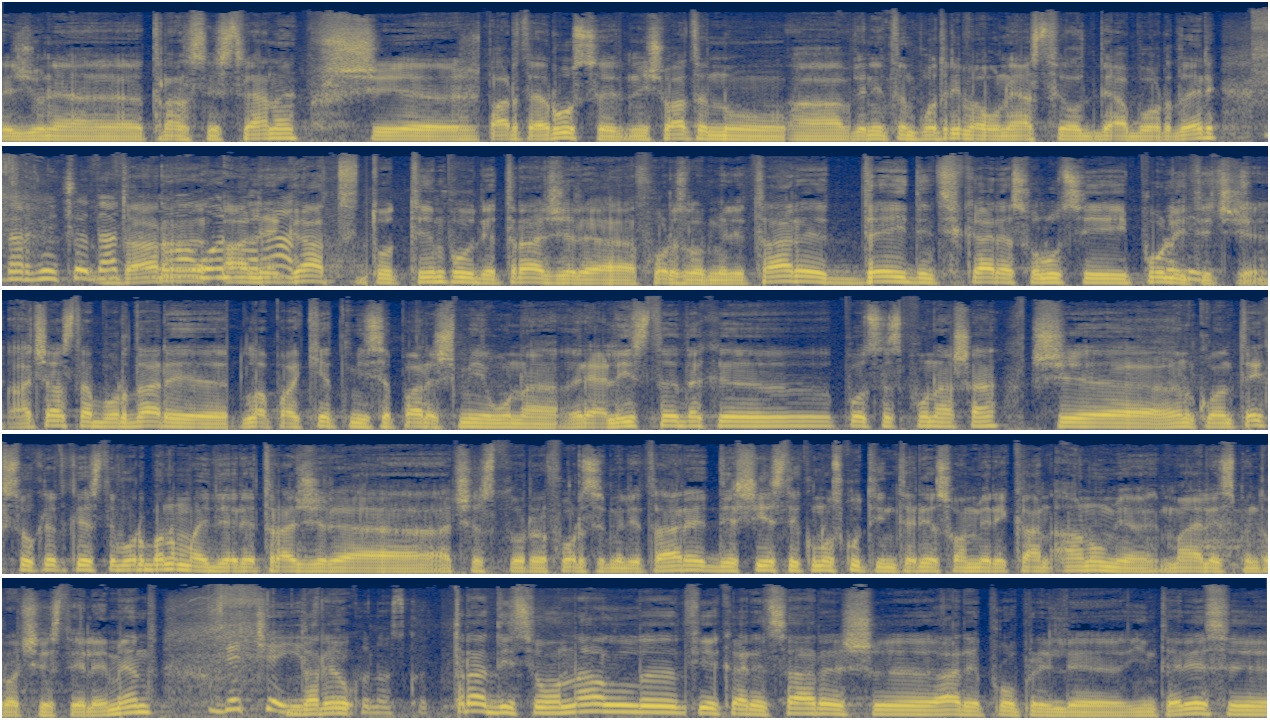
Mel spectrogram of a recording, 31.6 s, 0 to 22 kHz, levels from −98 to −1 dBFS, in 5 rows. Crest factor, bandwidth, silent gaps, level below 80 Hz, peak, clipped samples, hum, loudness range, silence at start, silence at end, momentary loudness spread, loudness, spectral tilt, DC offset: 16 dB; 18 kHz; none; -42 dBFS; 0 dBFS; under 0.1%; none; 2 LU; 0 s; 0 s; 4 LU; -18 LUFS; -5 dB/octave; under 0.1%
